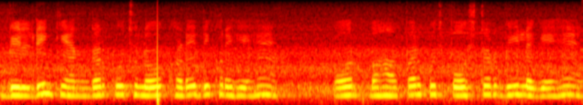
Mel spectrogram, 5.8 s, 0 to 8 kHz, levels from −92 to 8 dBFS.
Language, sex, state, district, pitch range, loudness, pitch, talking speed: Hindi, female, Chandigarh, Chandigarh, 190-210 Hz, -21 LUFS, 195 Hz, 175 wpm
